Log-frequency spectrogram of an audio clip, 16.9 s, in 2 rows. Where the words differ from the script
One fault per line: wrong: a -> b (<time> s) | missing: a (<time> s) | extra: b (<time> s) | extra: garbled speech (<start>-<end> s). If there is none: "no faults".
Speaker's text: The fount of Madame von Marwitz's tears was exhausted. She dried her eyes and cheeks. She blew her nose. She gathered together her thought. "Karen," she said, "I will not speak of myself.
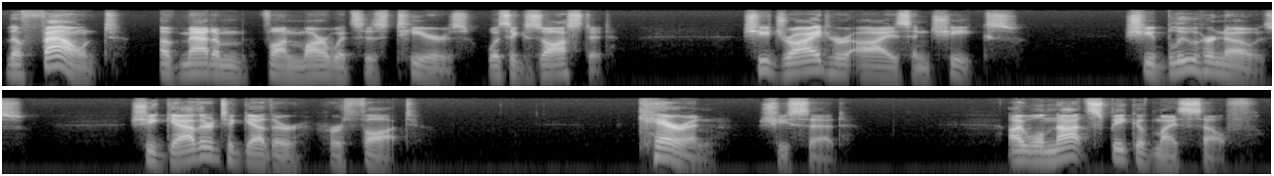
no faults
